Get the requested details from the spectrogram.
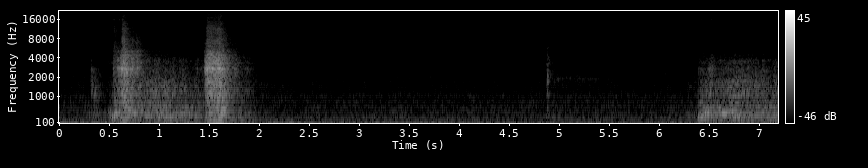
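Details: Samsung top-load washer WA400PJHDWR/AA, direct drive: two harsh grinding bursts while it auto-senses the load size at the start of the cycle, then the steady hiss of water filling.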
